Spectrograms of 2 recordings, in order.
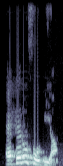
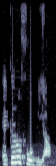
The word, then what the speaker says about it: acarophobia: तो ऐसा डर अगर किसी व्यक्ति को है तो ऐसे डर को हम कहते हैं एक्रोफोबिया। इसको क्या कहा जाता है? एक्रोफोबिया।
